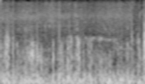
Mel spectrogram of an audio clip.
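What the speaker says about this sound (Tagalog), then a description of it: "Di na naririnig kasi mahangin na." Wind gusts across the microphone at a ferry pier on Discovery Bay, a loud, steady rushing and buffeting roar filling the short stretch with no clear voices.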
